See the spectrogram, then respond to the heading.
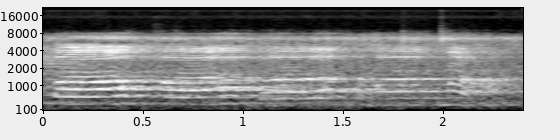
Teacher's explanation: प से म तक बोलते समय ये होठ हमारे आपस में स्पर्श कर रहे हैं, ठीक है, बंद हो रहे हैं, तो इसे हम बोलेंगे ओष्ठ व्यंजन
